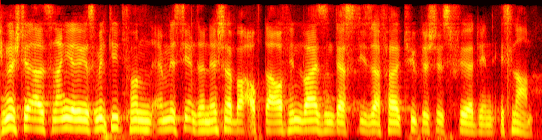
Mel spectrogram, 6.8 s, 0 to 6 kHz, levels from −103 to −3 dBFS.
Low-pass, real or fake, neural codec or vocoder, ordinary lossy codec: 5.4 kHz; fake; codec, 16 kHz, 1 kbps, X-Codec, HuBERT features, trained on balanced general audio; MP3, 48 kbps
